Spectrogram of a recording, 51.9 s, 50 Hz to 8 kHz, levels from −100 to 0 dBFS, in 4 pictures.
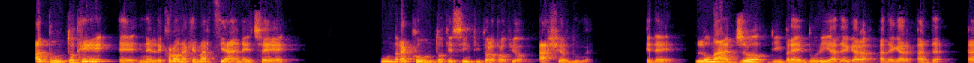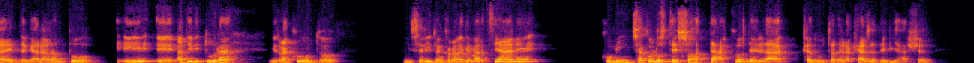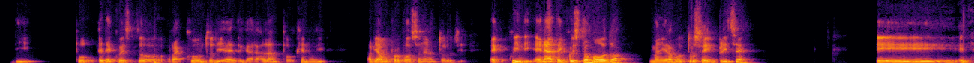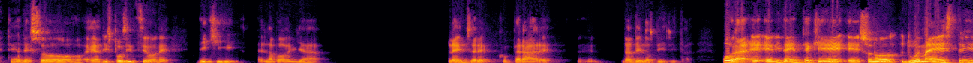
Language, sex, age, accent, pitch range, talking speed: Italian, male, 50-69, native, 115-160 Hz, 115 wpm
